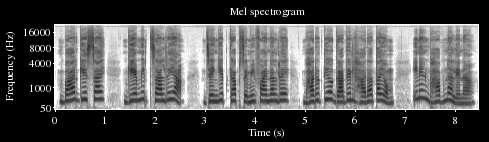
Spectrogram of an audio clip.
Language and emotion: Santali, sad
